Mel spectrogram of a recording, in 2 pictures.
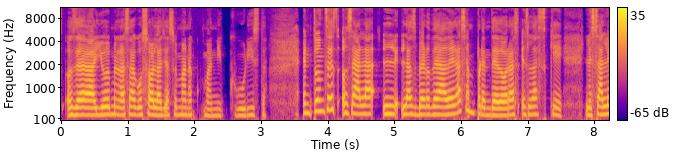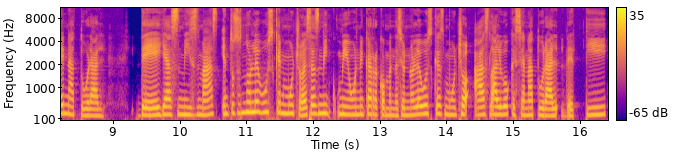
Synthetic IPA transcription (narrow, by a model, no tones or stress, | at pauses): o̰se̞aʝo̞me̞lasaɣo̞so̞lasʝaso̞jmanmanikuɾist̪ae̞nt̪o̞nse̞so̞sealalazβe̞ɾðað̞e̞ɾase̞mpɾe̞nd̪e̞ð̞o̞ɾase̞zlaske̞le̞sale̞nat̪uɾal | d̪e̞e̞ʝazmizmasent̪onse̞zno̞le̞β̞uske̞nmut͡ʃo̞e̞sae̞zmimiunikare̞komẽnd̪asjo̞nːo̞le̞β̞uske̞zmut͡ʃo̞asalɣo̞kese̞anat̪uɾald̪e̞t̪i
